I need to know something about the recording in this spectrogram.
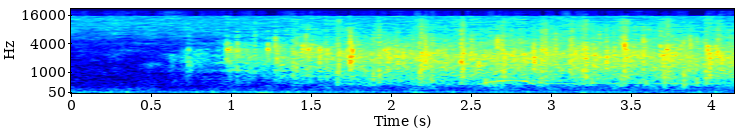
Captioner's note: audience applauds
